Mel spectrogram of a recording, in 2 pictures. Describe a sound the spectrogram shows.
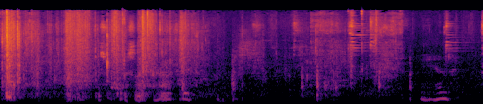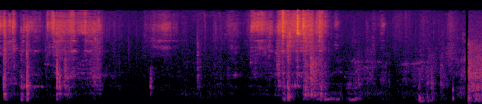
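A cardboard box scrapes and thumps as things are lifted out.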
